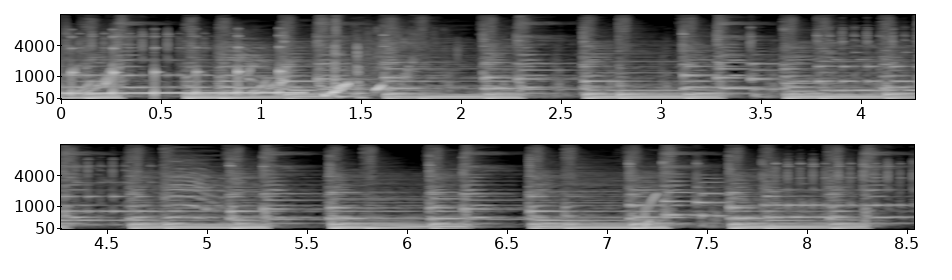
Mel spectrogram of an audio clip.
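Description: Watering plants in the farming game Cornucopia: a steady rhythmic run of watery drips and plops with light tinkling chimes, repeating in regular pulses over game music, no talking.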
